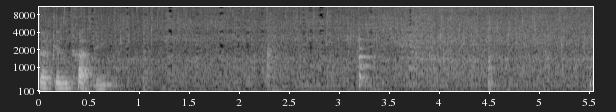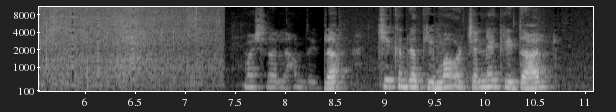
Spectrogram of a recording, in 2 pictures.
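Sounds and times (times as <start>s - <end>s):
food sizzling in a pan: 0.0s - 7.4s.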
